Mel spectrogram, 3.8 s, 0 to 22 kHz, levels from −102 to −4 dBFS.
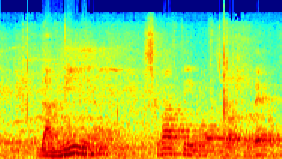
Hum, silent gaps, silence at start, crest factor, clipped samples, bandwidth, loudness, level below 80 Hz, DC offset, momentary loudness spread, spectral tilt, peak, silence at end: none; none; 0 s; 10 dB; 1%; 15.5 kHz; -11 LUFS; -30 dBFS; 0.6%; 10 LU; -6 dB/octave; 0 dBFS; 0 s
